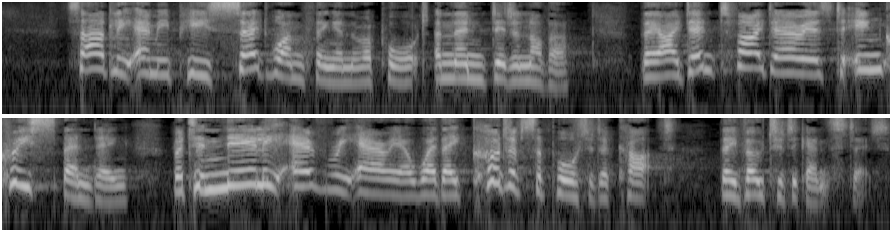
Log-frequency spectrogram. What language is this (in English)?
English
